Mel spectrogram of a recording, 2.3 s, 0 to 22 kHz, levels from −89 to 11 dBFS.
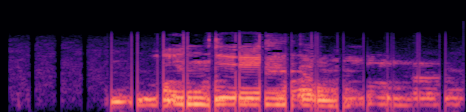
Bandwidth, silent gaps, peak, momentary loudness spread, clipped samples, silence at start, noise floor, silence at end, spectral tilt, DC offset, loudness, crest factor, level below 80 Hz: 7.6 kHz; none; -2 dBFS; 13 LU; under 0.1%; 0.55 s; -48 dBFS; 0 s; -6.5 dB/octave; under 0.1%; -15 LUFS; 14 dB; -46 dBFS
